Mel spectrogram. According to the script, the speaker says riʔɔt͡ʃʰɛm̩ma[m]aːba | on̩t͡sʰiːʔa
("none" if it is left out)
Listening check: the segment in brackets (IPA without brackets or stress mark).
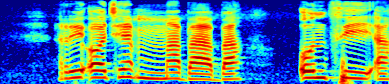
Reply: b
